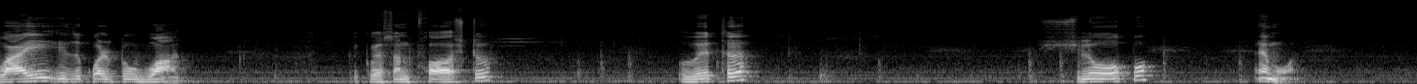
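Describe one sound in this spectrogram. A man speaks calmly and clearly nearby, in short phrases with pauses.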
